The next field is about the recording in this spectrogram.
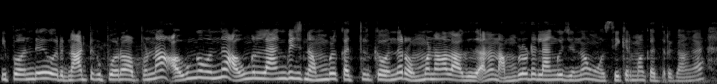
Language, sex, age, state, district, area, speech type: Tamil, female, 18-30, Tamil Nadu, Kallakurichi, rural, spontaneous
